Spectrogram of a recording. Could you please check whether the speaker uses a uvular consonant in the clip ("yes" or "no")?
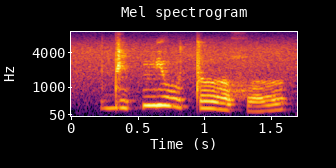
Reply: yes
